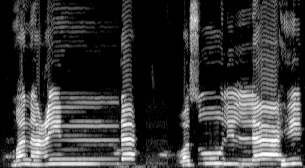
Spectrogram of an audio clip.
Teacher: من میں نون ساکن کے بعد حروف حلقے میں سے عین آ گیا ہے، اس لیے اس نون ساکن پر غنہ نہیں کریں گے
